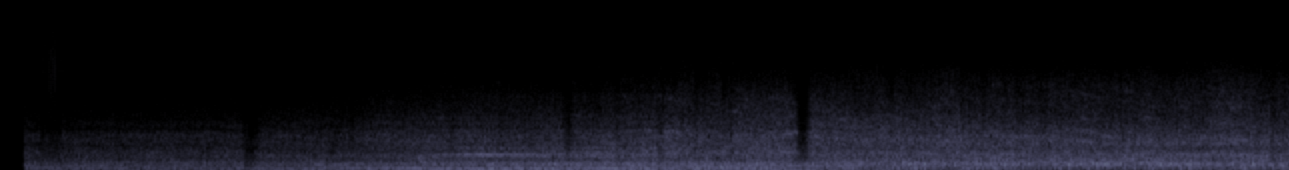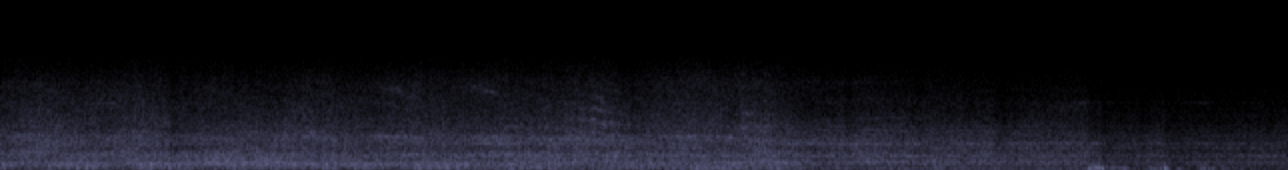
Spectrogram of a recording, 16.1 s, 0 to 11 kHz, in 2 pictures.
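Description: Amtrak passenger train, led by GE P40 diesel locomotives, passing at speed. The sound builds as the train approaches, then holds as a steady loud rumble of the cars rolling by on the rails, and falls away about 13 seconds in as the train goes off. Wind thumps on the microphone near the end.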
